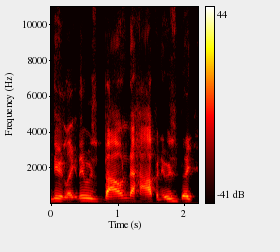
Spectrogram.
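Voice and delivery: usual speaking voice

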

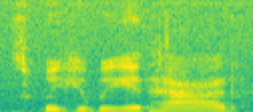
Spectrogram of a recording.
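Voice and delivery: very soft Boston accent. Shown as a demonstration. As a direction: toss it off quietly like a Bostonian. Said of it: "That's more Boston".

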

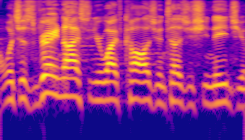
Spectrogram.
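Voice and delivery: normal talking voice

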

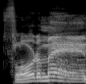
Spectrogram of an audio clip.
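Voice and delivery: gleeful Florida man announcement; headline announce. Pretend.

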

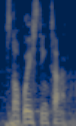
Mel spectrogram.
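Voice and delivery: normal talking voice

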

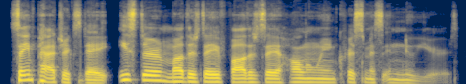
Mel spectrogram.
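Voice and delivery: usual speaking voice

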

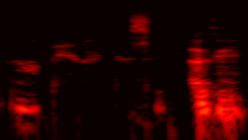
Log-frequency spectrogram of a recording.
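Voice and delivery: whispered wistful aside. Real, not acted. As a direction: breathe it out in a longing whisper.

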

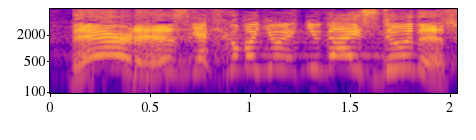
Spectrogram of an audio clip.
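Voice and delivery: high, loud burst of excitement; excited approval. Real, not acted. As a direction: cheer the congregation's response, high and loud. Congregation finally responds to his prodding.

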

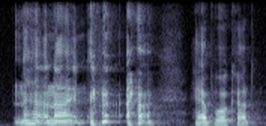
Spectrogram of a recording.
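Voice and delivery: high, laughing policewoman correction. Retold or imitated. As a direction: pitch it way up as the amused officer. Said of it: "policewoman correcting the name". (hoch und lachend als Polizistin)

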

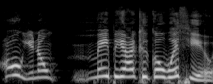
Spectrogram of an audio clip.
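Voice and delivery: high, sweet put-on voice; coy scheming girl. Kate angling to join Nick, coy and high-pitched. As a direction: play innocent while scheming.

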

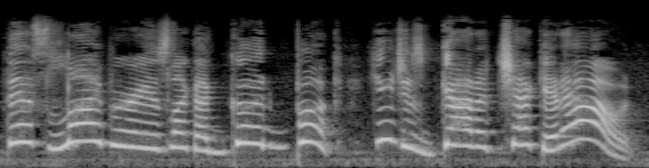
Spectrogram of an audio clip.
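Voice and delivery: high, loud playful pitch; Miguel's joking voice. Acted. Miguel joking to the crowd, high playful shout. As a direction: sell the pun to the crowd.

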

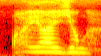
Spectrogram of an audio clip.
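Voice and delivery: high-pitched, distressed call; agitated outcry of an upset wife; crying out. A narrator's reading. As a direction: wail an accusation. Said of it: "eilte dann mit lautem Geschrei".

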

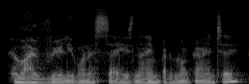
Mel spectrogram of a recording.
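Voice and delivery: low, soft monotone aside; restrained aside. Real, not acted. Teller to audience about an unnamed manager, restrained aside. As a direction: drop low and soft, holding yourself back. Holding back from naming him.

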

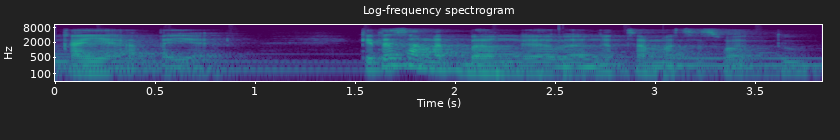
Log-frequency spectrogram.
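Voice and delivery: ordinary delivery

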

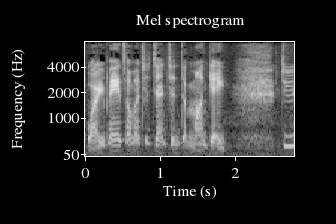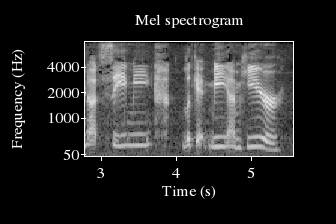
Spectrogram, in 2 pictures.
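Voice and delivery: a mock-jealous little sister cat demanding to be noticed. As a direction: whine for attention like a jealous cat. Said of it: "trying to understand why she gets a little jealous".

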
